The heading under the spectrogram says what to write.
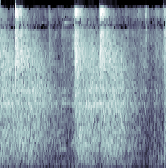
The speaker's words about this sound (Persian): تصاویر منتشر شده از حمله مسلحانه نیروهای سپاه نبی اکرم کرمانشاه به شهر جوانرود برای مقابله با اعتراضها. مهاجمانی که الله اکبر گویان به سوی معترضان تیراندازی میکردند.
